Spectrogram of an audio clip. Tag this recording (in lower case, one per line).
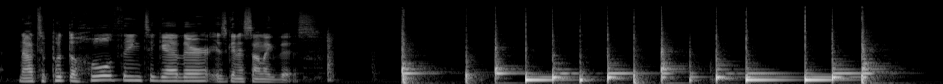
playing congas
